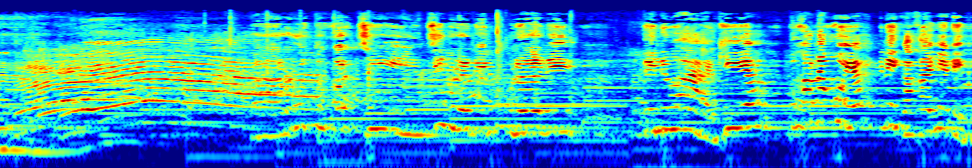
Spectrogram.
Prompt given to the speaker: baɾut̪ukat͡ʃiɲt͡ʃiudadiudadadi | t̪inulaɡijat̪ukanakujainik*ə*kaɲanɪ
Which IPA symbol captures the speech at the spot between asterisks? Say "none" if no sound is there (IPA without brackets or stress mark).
a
